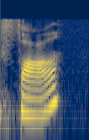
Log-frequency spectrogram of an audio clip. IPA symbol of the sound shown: ɑ:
